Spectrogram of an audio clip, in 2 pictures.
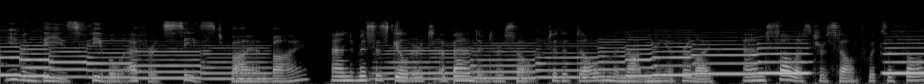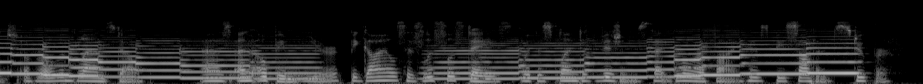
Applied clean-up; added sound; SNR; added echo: none; Wind instrument, woodwind instrument; -3 dB; none.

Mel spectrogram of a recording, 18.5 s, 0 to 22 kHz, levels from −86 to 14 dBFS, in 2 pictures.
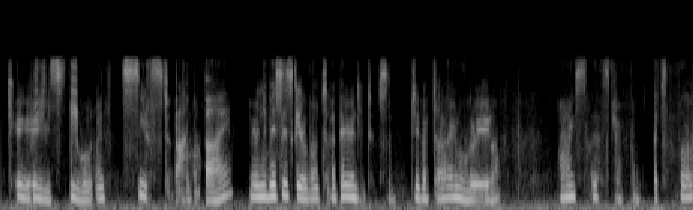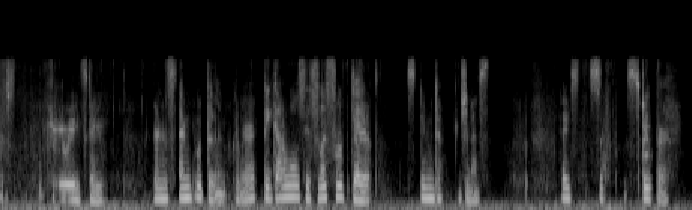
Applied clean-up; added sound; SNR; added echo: neural diffusion model UNIVERSE++.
